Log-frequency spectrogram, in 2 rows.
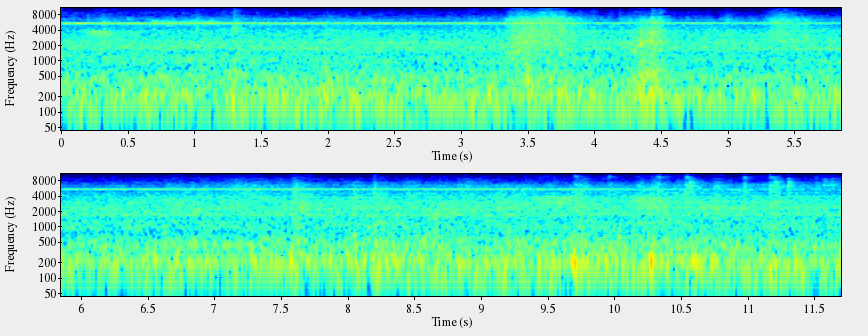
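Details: Continuous thin high-pitched squeal over the rumble of a passing Toofan Duronto train hauled by an Ajni-shed WAP7 locomotive; cause unknown, owner asks what it may be (suspected wheel squeal).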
